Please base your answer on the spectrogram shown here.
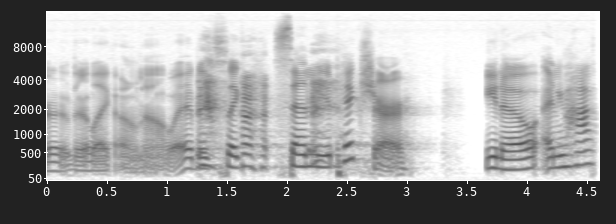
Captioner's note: laughter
